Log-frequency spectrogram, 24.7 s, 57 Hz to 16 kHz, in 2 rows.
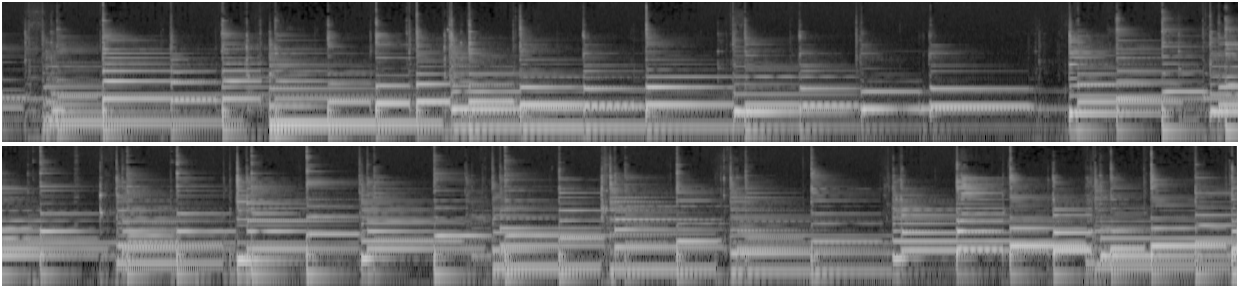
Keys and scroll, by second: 0.6 r, 3.7 space, 10.9 f, 14.0 4, 14.5 Return, 15.1 space, 17.0 p, 23.2 space, 24.5 Delete.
